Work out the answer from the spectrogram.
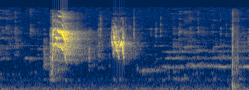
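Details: Budgerigars kept as pets at home: two short harsh squawks near the start, then faint chatter with a thin steady whistled tone and a sharp click near the end.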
